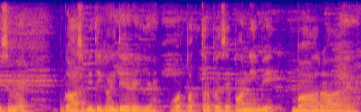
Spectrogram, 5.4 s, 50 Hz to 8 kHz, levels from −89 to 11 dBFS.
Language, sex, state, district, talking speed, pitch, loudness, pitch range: Hindi, male, Uttar Pradesh, Shamli, 175 wpm, 115 Hz, -16 LUFS, 110-120 Hz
